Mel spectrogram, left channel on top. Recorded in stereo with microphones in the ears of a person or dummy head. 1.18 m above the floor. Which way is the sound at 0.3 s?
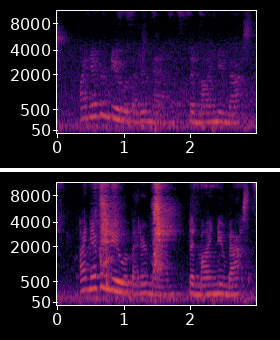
60° right (ahead or behind).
